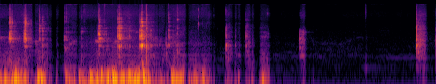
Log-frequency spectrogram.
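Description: Small plastic toy figures clicking and knocking against a plastic toy car and a glass tabletop as a hand moves them, a quick run of small knocks and low bumps that stops about two and a half seconds in, with one faint click later.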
